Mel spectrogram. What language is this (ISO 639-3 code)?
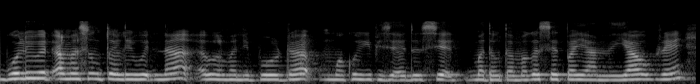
mni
